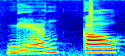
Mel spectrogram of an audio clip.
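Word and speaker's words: 年糕: Chinese New Year because in Chinese the pronunciation is near cow near means year call means tall high so when you eat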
